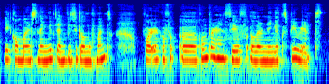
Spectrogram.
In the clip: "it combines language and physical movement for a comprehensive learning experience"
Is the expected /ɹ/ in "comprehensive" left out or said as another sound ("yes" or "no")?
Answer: no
